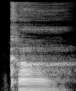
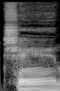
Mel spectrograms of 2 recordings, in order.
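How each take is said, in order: First: The word begins with a hard k sound. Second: The word begins with a soft ch sound. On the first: The speaker calls it right. "we know it's a hard K" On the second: The speaker calls it wrong. "They'll put a soft C, ch"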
